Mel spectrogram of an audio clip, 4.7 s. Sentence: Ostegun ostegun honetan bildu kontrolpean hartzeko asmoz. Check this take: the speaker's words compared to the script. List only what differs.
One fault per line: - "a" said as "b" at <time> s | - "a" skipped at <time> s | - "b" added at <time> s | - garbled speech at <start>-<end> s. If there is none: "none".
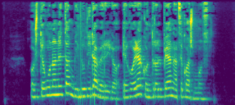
- "ostegun" skipped at 1.1 s
- "dira berriro egoera" added at 1.8 s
